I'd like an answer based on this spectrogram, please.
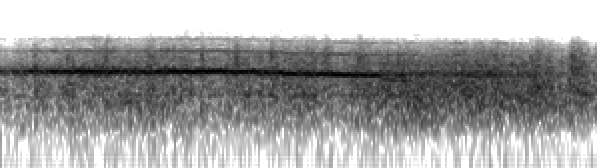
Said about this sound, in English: The train roared on into the night.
